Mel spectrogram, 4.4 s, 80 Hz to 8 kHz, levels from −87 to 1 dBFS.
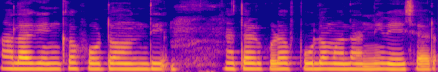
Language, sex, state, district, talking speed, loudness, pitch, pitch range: Telugu, female, Andhra Pradesh, Sri Satya Sai, 125 wpm, -15 LUFS, 225 Hz, 220-225 Hz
